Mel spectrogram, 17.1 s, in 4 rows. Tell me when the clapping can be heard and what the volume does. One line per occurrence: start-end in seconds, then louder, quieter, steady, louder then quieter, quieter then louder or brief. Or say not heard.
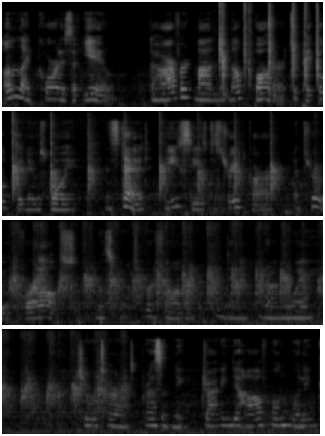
2.9-14.6 quieter.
